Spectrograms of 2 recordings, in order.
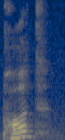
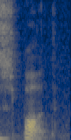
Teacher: We have pot with aspirated p and spot with non-aspirated p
